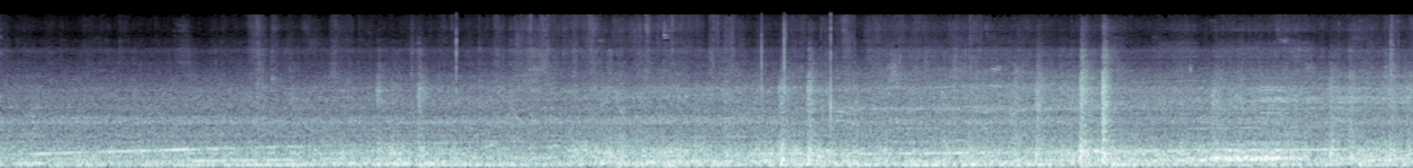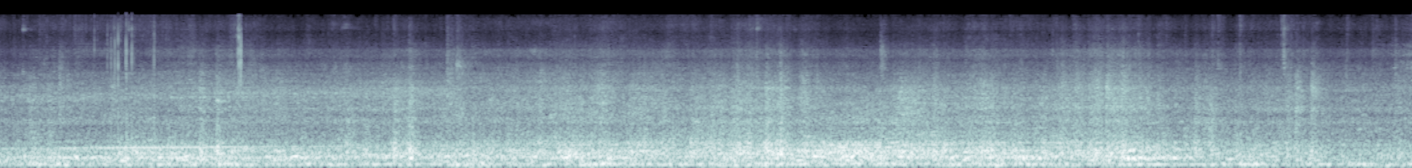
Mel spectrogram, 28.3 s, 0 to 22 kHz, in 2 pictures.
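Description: Hankyu 5300 series electric train, heard from inside a passenger car as it pulls out of a station and accelerates. Its traction motors whine, rising in pitch, over a steady running rumble, with now and then a clack of wheels over rail joints.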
